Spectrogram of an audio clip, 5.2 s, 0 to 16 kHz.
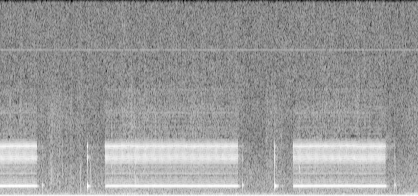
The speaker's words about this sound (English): I'll give 9B a ring first on the house phone.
